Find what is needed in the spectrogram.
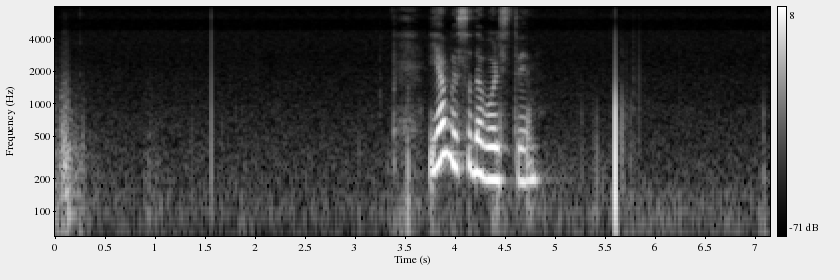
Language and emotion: Russian, positive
